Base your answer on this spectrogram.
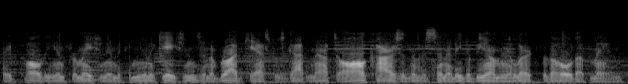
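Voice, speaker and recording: An American actor playing a stoic, businesslike police detective in a 1950s radio drama, terse, polite and deadpan. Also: male voice, rumbling low, very fast, music in the background. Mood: deadpan narration. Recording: dull 1950s radio recording.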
